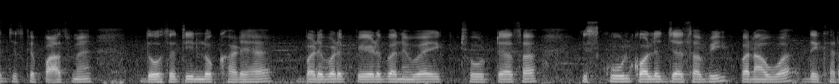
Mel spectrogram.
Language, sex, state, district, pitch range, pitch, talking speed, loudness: Hindi, male, Uttar Pradesh, Etah, 120-125 Hz, 120 Hz, 185 wpm, -22 LUFS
